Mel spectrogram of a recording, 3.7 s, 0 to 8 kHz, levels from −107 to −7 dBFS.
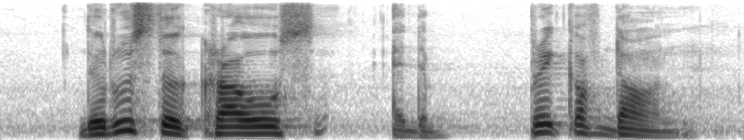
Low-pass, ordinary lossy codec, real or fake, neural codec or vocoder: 7.2 kHz; none; real; none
